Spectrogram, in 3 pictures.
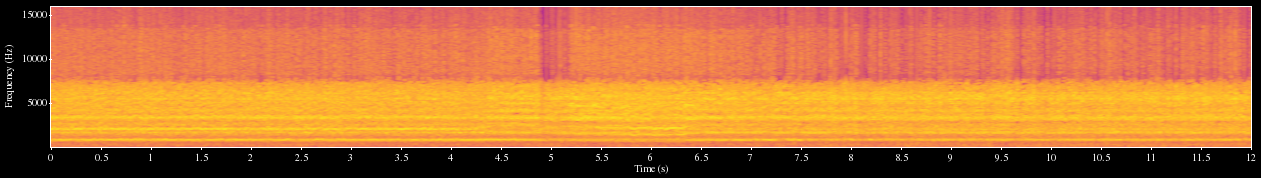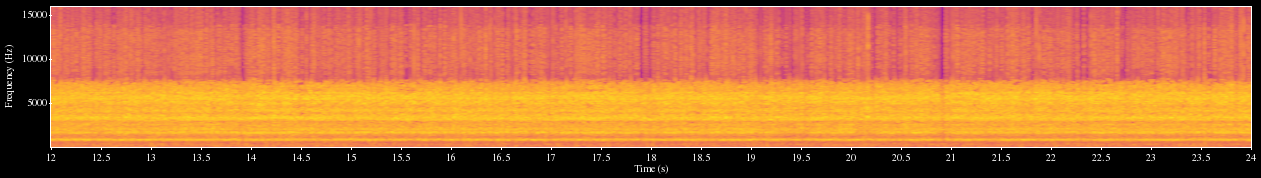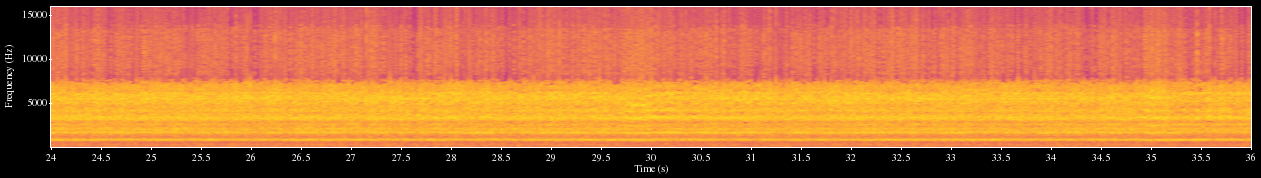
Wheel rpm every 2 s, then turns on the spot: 210, 210, 220, 220, 230, 230, 230, 230, 230, 230, 230, 230, 230, 230, 230, 230, 230, 230.
none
